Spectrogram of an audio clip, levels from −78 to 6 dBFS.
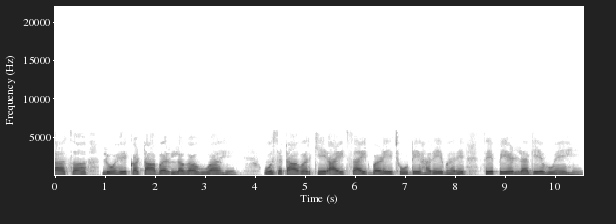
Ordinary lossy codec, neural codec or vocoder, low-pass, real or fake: MP3, 24 kbps; none; 7.2 kHz; real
